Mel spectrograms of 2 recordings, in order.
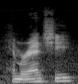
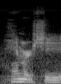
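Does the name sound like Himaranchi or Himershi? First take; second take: Himaranchi; Himershi. First: The name is said as Himaranchi. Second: The name is said as Himershi. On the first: The speaker calls it wrong. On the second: The speaker calls it right.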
